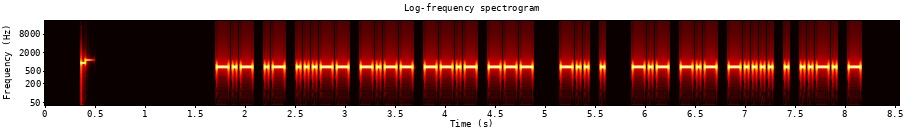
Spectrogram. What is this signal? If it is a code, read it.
Morse code, heard as a keyed tone, about 32 wpm, 700 Hz. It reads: KA3YQO DE KK6EFT
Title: USA Callsign DE Callsign - 6 Characters - 30wpm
